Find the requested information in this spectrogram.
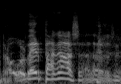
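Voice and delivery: high-pitched scolding yell from balcony; scolding neighbors. Pretend. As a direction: scold the late-night crowd. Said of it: "me dan ganas de salir al balcón y decirle".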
